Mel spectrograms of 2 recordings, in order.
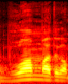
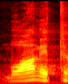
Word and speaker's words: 무함마드: 말이 요즘 무함마드 라고요 아랍어로 무함마드가 맞는 발음 같아요 우리 어렸을 때는 모아 매트 계세요 모아 매트 라고 비었는데 무함마드를 그쵸 이슬람의 창시자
